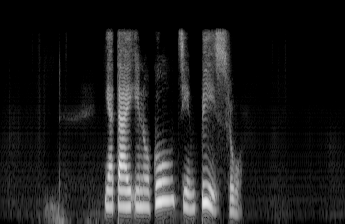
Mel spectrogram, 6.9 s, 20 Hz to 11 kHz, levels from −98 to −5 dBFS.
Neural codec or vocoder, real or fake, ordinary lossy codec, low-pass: codec, 16 kHz, 0.5 kbps, X-Codec, WavLM features, trained on Multilingual LibriSpeech; fake; MP3, 96 kbps; 7.2 kHz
